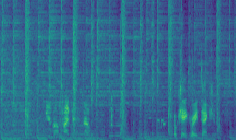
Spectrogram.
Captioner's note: walkie-talkie bleeps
